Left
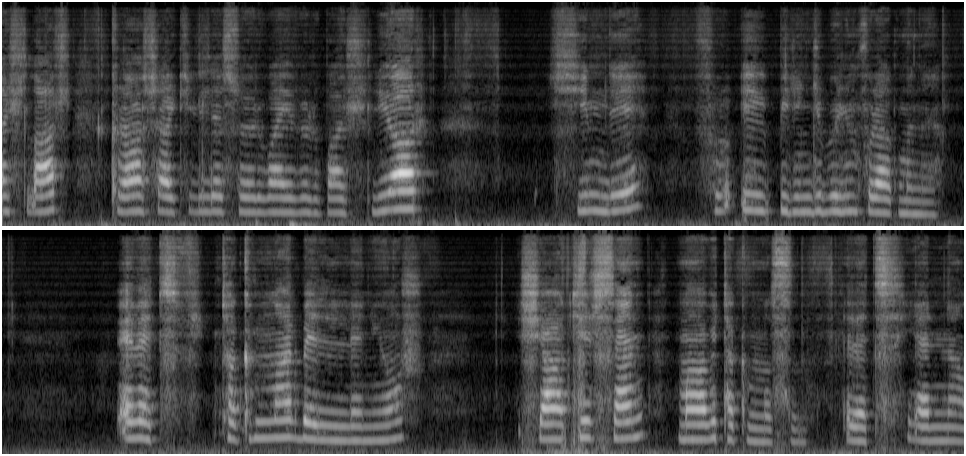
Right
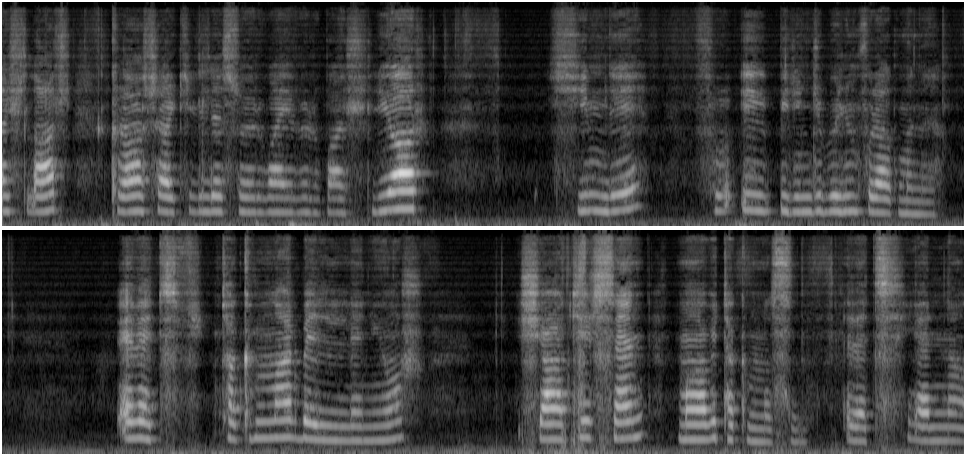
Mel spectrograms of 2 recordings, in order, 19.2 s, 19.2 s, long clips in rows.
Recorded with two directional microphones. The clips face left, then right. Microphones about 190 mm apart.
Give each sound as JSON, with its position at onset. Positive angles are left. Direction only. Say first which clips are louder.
{"t": 0.0, "sound": "speech", "louder": "even", "side_deg": 0}
{"t": 5.5, "sound": "speech", "louder": "even", "side_deg": 10}
{"t": 10.8, "sound": "speech", "louder": "even", "side_deg": 5}
{"t": 11.8, "sound": "speech", "louder": "left 1 dB", "side_deg": 15}
{"t": 14.9, "sound": "speech", "louder": "left 1 dB", "side_deg": 10}
{"t": 18.0, "sound": "speech", "louder": "left 3 dB", "side_deg": 15}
